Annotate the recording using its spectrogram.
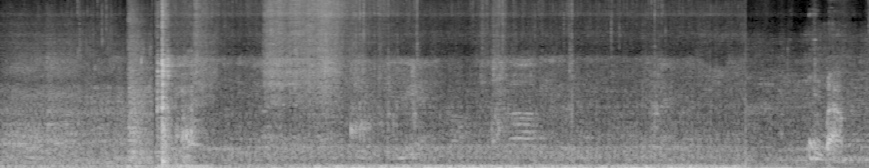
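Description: Hot water pours into a cup.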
